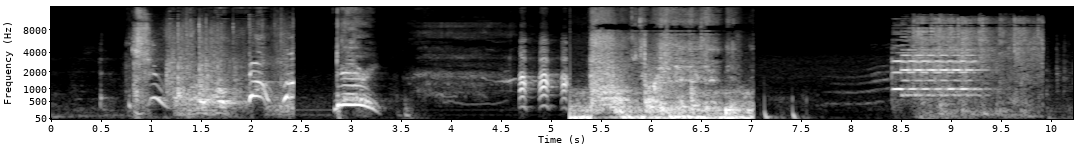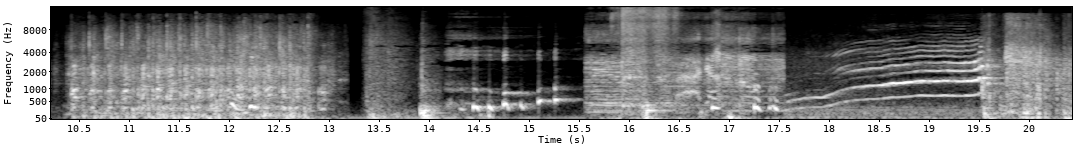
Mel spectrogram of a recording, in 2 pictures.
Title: Just Sneezed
